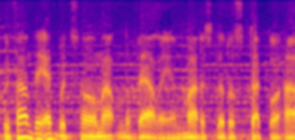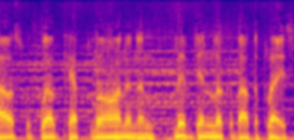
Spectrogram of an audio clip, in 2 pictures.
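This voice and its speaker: A deep-voiced American radio sleuth, wry and cocky. He talks in breezy hard-boiled slang, like an old detective serial, with music running clearly behind him. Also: fairly quick, low-quality recording. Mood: breezy, reassuring.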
